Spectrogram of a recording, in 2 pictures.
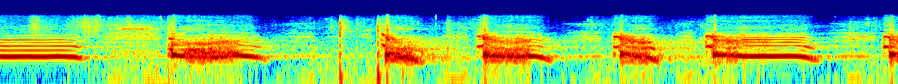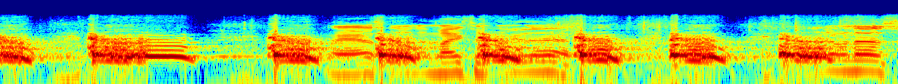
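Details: Female coonhound baying at a big raccoon it has treed on a coon hunt. Quick, repeated, ringing bawls roughly every half second give a choppy, insistent rhythm, with a low murmur of voices near the end.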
